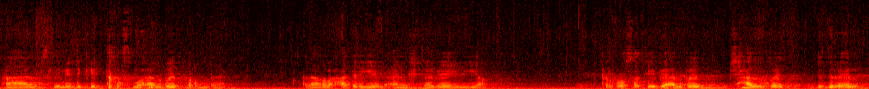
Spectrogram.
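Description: A man with a Moroccan accent preaching a Friday sermon, moving between hushed solemn recitation and loud animated scolding. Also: medium pitch, a little hiss or hum. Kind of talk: Friday sermon in Moroccan Arabic mixed with classical Arabic. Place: mosque hall. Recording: echoey hall from far off, dull lo-fi sound.

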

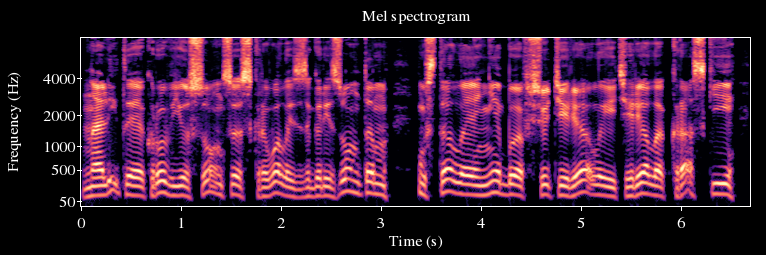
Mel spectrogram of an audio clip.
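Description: A man narrates a dark audiobook in the first person from a script, his mid-range voice moving at normal speed. The recording is dry and studio quality.

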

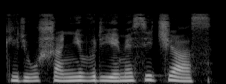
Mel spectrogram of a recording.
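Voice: medium pitch, expressive, brisk, dark tone, dry recording, studio quality, close to an everyday voice. A storyteller voicing a capricious, teasing young pregnant woman in an audiobook, with a pouting, whiny manner. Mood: strained.

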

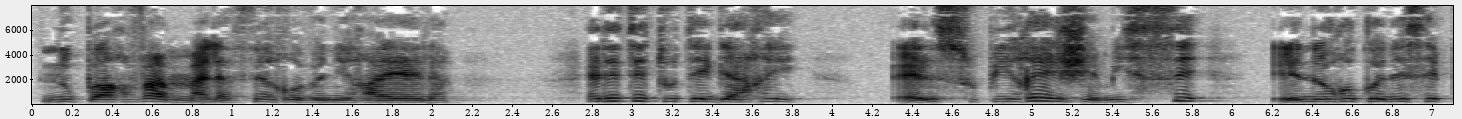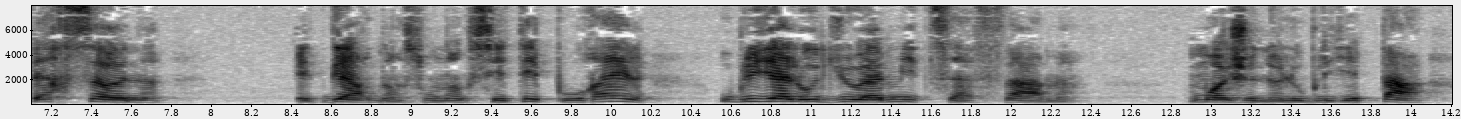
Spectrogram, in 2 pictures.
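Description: A woman reads a classic novel aloud in a fairly low voice. Her delivery is expressive and dramatic, rising with the tension of the scene. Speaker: audiobook reader. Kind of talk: audiobook narration.

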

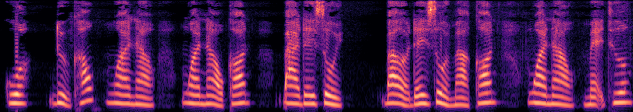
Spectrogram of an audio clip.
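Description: Woman narrator voicing a young mother, tearful, pleading, mellow voice, dry close sound, audiobook. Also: on the high side, moderate pace, dry recording, close to an everyday voice. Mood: soothing tearful. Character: young mother pleading at her husband's bedside.

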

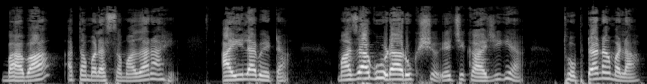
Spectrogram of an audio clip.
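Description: A woman's voice: medium pitch, a little slow, dry recording, clean studio sound, lightly acted. A woman voicing a brave young male warrior, a dying son who speaks earnestly and pleads tenderly. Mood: pleading.

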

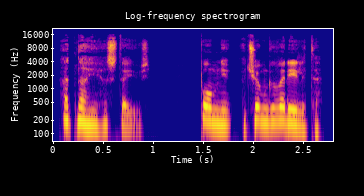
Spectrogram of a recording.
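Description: A man voicing a devoted young village girl who pleads through tears in a breathy whisper. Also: on the high side, a little fast, warm tone, dry recording, studio quality, pitched above the performer's own voice, natural voice. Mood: tearful pleading.

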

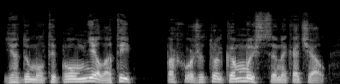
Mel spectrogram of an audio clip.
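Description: A man voicing a young man, a calm older brother who argues firmly and reasonably, in an audiobook. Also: lowish voice, a little fast, no echo, studio quality, natural voice. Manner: firm, reasoning.

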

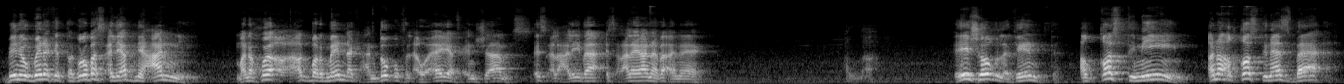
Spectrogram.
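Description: A middle-aged doctor with an Egyptian Arabic accent rants combatively on a live stream, firing off rhetorical questions. His fairly bright, high-leaning voice is animated and very fast, in an echoey room.

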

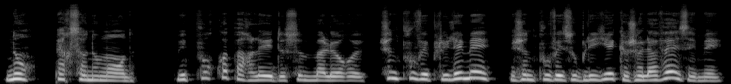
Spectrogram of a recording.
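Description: A woman's voice: mid-range voice, animated, moderate pace, dark tone, dry recording, studio quality, natural voice. A woman reading the part of a frank, spirited young woman painter in an audiobook. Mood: sorrowful.

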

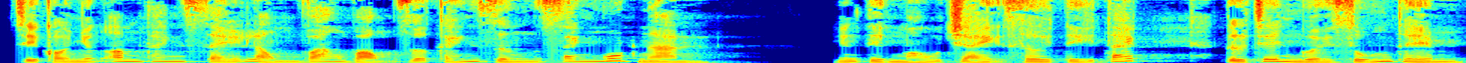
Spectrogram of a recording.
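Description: A woman narrates a story in a lowish, warm, husky voice. Her delivery is measured and somber, and a long reverb follows every phrase.

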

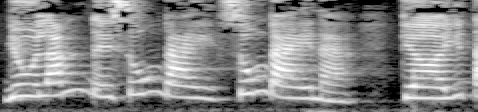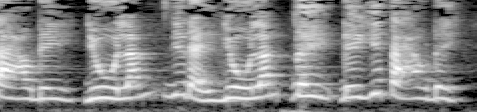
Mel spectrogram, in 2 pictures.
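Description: A woman's voice: high voice, brisk, fairly bright tone. A woman doing a coaxing drowned water ghost.

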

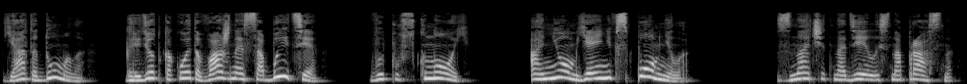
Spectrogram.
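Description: A woman narrating a first-person audiobook in an expressive, emotional reading. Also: a little high, a little slow, slightly rough, dry recording, studio quality.

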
